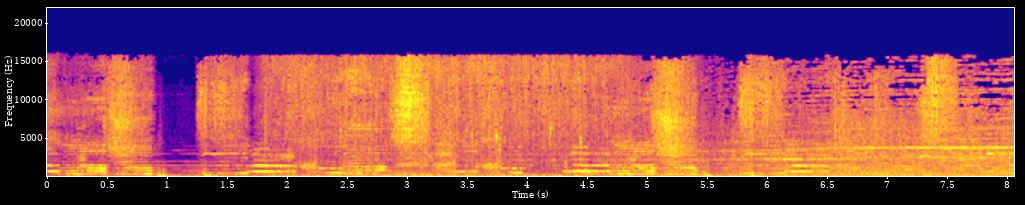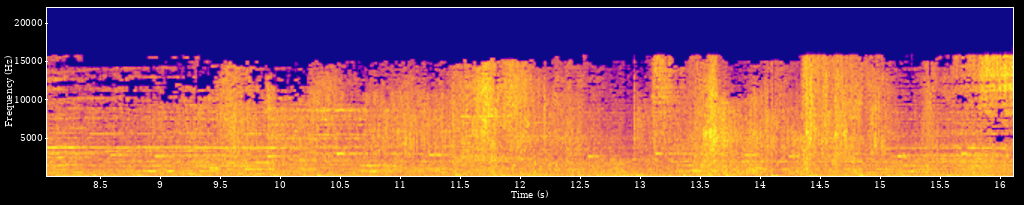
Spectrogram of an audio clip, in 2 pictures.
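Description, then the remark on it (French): Garbled, backwards-sounding voices drift over a dark, steady soundscape in the trailer for the Zelda sequel to Breath of the Wild, with a deep throbbing pulse and low hum, loud and unbroken throughout. “Les voix on sent que c'est mis à l'envers”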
